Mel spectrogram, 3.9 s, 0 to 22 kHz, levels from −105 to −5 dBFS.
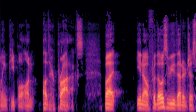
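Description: No faults are audible in this speech recording, which runs without any dropout, glitch, distortion or timing error.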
